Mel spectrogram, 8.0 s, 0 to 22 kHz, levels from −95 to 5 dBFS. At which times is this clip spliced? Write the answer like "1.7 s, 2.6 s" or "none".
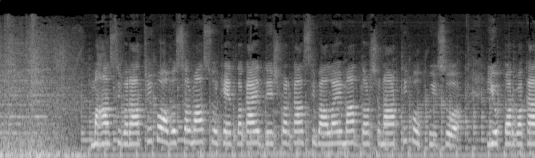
1.0 s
